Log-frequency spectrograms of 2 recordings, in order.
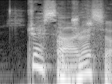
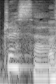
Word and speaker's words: Dressage: Dressage. Also erste Silbe. – Vorne. – Dressage.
